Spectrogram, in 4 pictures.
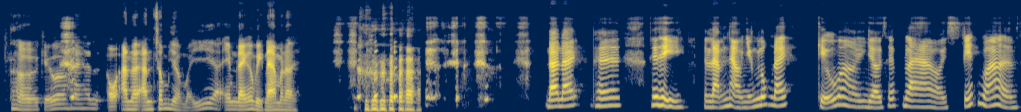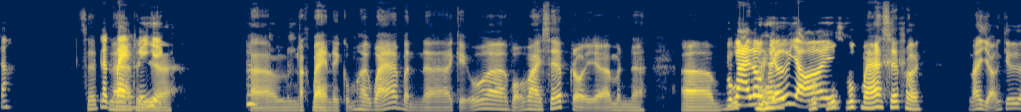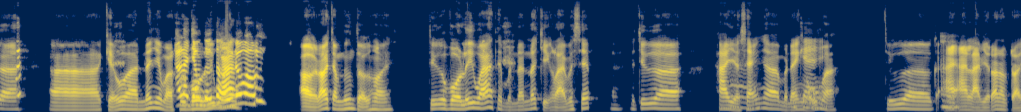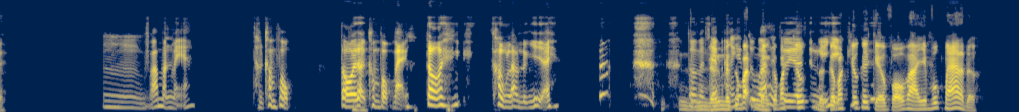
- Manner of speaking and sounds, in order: laughing while speaking: "Ừ"; other noise; giggle; laugh; other background noise; "stress" said as "sép"; chuckle; laughing while speaking: "má"; chuckle; tapping; chuckle; laughing while speaking: "hông?"; chuckle; chuckle; laughing while speaking: "tôi"; laughing while speaking: "vậy"; chuckle; sniff; giggle
- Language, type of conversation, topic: Vietnamese, unstructured, Bạn thường làm gì mỗi ngày để giữ sức khỏe?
